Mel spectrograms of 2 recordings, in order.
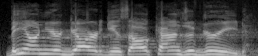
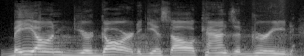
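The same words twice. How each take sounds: First: It is read quickly. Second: It is read more slowly.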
